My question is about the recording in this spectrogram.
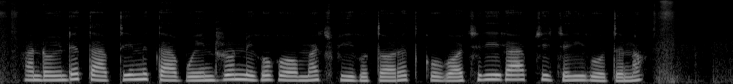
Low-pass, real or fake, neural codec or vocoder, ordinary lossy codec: none; real; none; none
